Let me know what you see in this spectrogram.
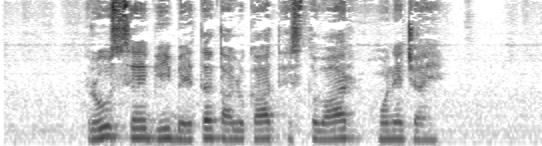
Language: Urdu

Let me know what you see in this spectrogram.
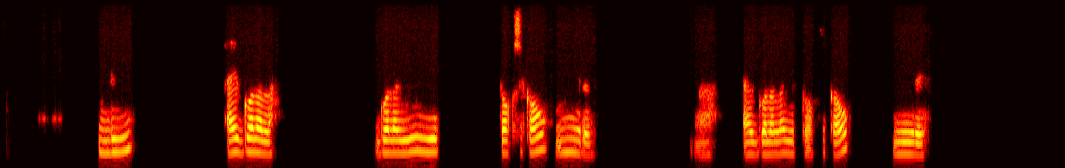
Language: Wolof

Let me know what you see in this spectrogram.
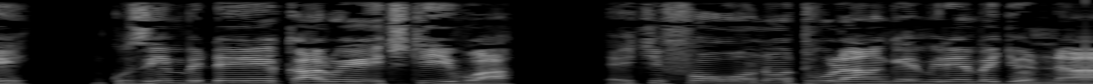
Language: Ganda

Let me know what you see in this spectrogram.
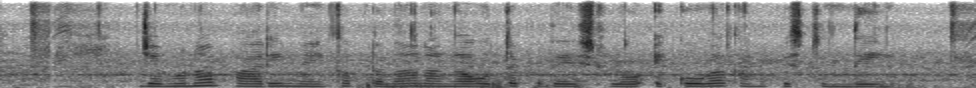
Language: Telugu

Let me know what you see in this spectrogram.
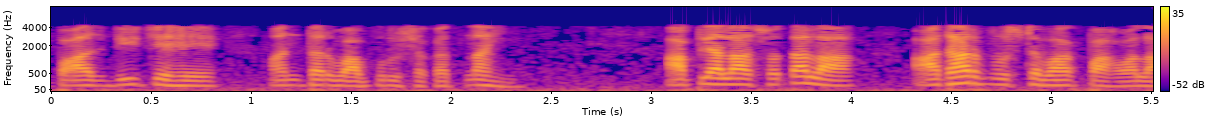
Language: Marathi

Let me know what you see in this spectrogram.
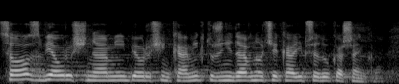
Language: Polish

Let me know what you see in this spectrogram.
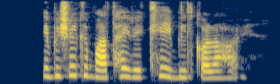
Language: Bangla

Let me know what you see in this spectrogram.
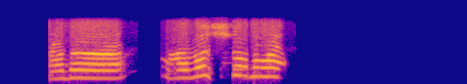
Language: Santali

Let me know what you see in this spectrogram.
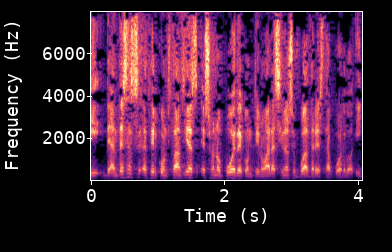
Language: Spanish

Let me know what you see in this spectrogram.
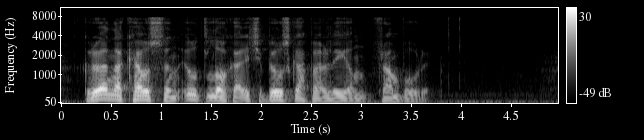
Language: Faroese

